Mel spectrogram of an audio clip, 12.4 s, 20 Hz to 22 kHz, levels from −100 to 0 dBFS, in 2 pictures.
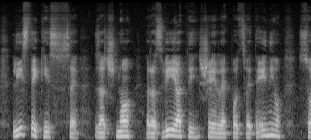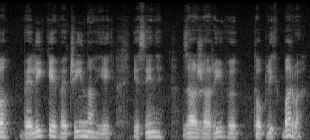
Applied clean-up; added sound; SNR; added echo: none; Wind instrument, woodwind instrument; 16 dB; none.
